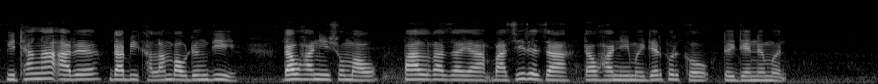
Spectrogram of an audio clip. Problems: constant background noise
